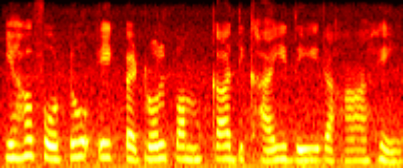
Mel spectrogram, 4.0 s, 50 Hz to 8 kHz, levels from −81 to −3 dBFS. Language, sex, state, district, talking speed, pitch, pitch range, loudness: Hindi, female, Madhya Pradesh, Dhar, 150 wpm, 220 Hz, 200-240 Hz, -14 LUFS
